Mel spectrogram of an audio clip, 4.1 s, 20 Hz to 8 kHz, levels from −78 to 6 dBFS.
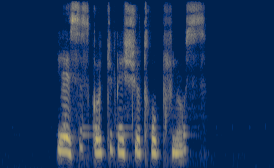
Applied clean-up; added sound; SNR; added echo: neural mask model DeepFilterNet 3.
